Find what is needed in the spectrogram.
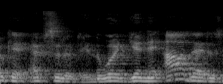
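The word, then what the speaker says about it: γενεά: Yene'ah is the word. It doesn't mean race. That's yenos. Just spell that. Doesn't race. Genea.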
